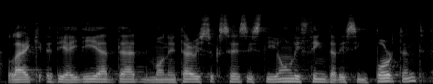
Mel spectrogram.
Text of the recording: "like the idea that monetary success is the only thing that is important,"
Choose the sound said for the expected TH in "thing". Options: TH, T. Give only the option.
TH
